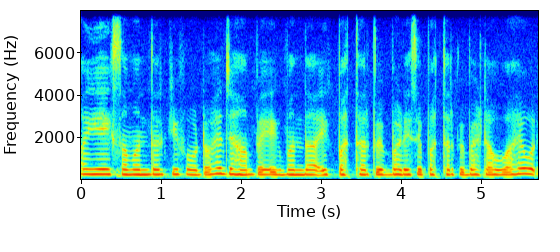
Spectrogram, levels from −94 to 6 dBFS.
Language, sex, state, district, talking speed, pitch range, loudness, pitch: Hindi, female, Uttar Pradesh, Lalitpur, 200 wpm, 220-235 Hz, -14 LUFS, 230 Hz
